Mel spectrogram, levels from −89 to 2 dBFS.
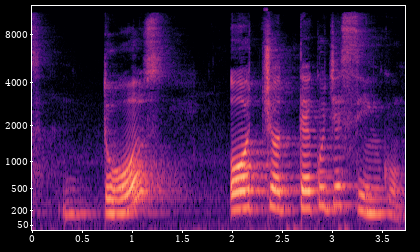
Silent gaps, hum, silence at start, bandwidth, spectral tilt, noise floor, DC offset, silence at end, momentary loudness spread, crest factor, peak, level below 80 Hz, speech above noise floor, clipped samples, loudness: none; none; 0 s; 12 kHz; -5 dB/octave; -54 dBFS; under 0.1%; 0 s; 24 LU; 20 dB; 0 dBFS; -64 dBFS; 36 dB; under 0.1%; -19 LUFS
